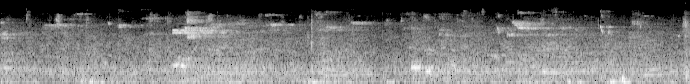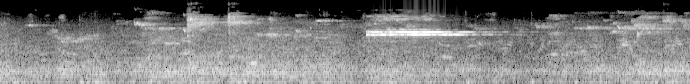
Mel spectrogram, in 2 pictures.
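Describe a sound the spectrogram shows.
A crowd of young people chatter in the background.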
